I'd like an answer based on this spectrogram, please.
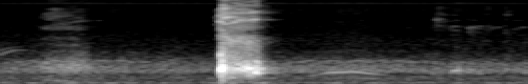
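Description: One sharp, explosive cough from an adult, with faint background noise before and after.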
